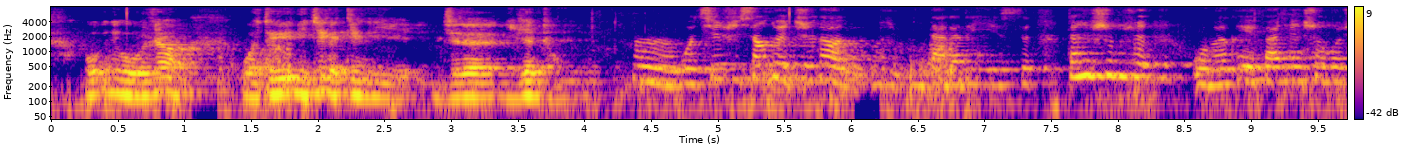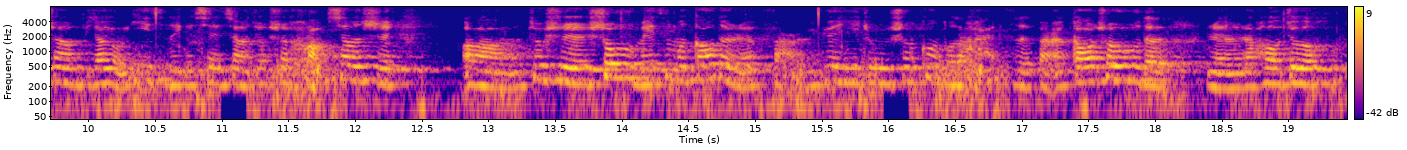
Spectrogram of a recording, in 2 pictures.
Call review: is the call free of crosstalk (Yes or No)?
Yes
